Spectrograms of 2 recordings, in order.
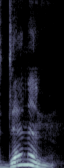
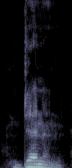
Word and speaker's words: Denon: Okay, so the internet tells me it's Denin, which is fine with me. I'll pronounce it however they want me to pronounce it. Denin.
